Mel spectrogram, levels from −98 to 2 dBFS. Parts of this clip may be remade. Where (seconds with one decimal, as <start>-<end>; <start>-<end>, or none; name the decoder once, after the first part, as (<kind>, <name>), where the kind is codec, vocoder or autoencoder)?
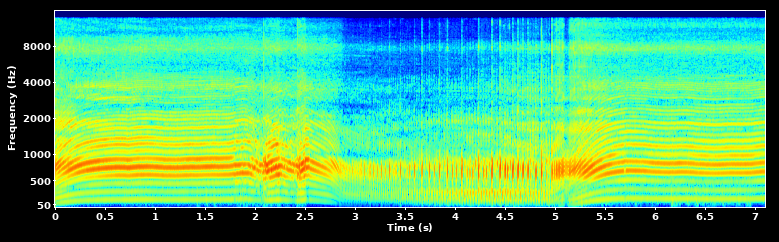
1.8-2.5 (codec, SNAC)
